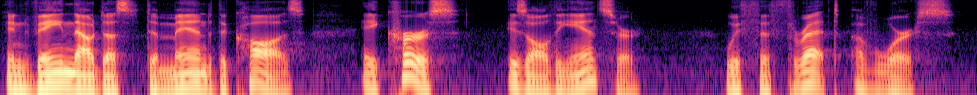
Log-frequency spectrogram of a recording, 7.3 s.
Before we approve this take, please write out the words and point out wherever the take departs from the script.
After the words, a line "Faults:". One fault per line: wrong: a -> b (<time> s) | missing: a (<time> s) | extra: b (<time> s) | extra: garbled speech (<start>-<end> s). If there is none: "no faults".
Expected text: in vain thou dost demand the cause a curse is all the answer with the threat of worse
in vain thou dost demand the cause a curse is all the answer with the threat of worse
Faults:
no faults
